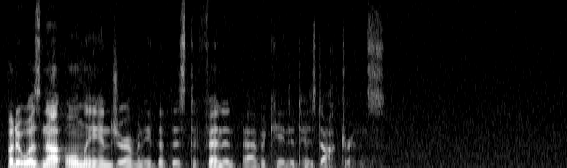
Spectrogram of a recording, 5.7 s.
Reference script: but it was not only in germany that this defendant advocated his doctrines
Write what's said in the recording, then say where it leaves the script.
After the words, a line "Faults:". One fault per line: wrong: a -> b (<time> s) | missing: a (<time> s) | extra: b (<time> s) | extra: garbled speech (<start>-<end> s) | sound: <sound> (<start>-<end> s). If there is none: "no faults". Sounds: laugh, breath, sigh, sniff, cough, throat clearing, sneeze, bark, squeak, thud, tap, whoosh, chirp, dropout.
but it was not only in germany that this defendant advocated his doctrines
Faults:
no faults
